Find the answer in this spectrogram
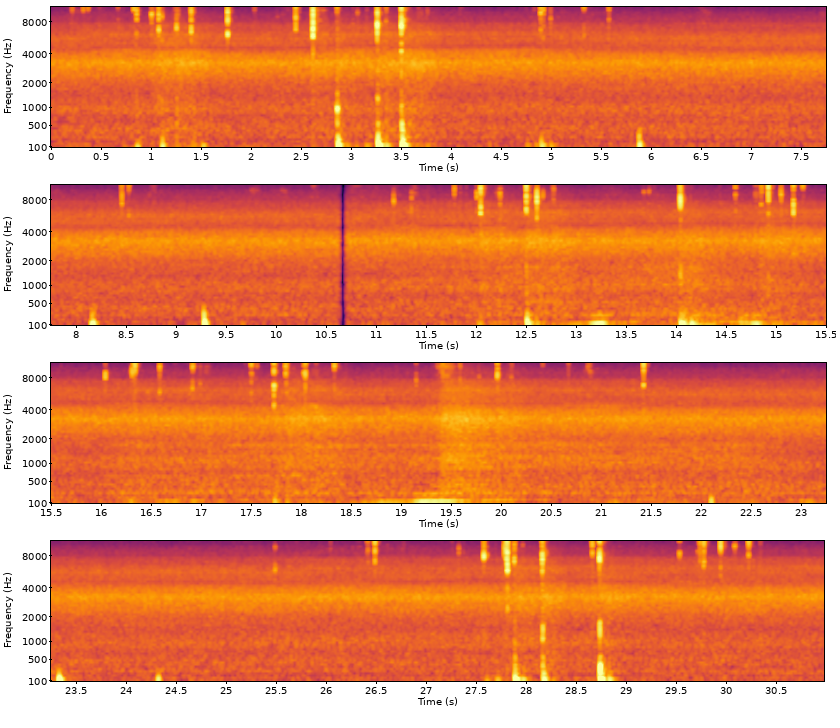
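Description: Irregular computer keystrokes and mouse clicks, short and scattered, over a steady faint hiss.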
